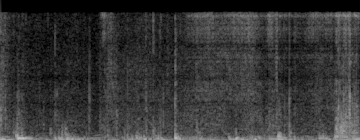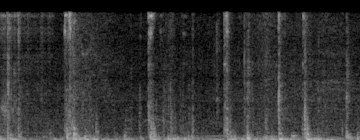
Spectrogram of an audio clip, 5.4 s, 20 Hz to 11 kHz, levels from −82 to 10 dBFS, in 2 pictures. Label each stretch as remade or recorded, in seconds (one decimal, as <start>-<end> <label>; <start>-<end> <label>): 0.0-1.4 recorded; 1.4-3.1 remade; 3.1-5.4 recorded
